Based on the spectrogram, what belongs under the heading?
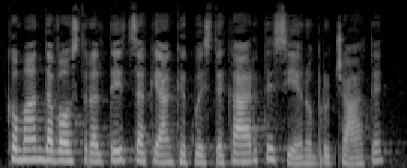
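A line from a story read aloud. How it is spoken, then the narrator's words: Cold address. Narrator (Italian): volta freddamente alla principessa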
